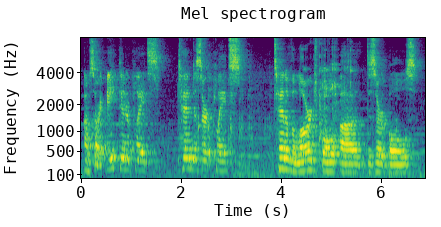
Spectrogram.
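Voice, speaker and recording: A man's voice: on the high side, fairly even intonation, slow, fairly bright tone. A man with a New Jersey accent, casually showing and describing antique dishes in a chatty, self-correcting way. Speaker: antiques seller. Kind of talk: casual show-and-tell vlog.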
